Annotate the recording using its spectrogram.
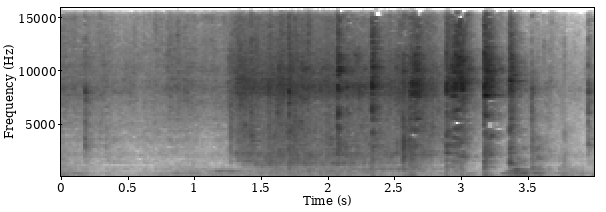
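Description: Hot tempering poured from an iron kadai into a steel pot of curry, sizzling from about a second in. A spatula stirs and clinks against the pot several times.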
